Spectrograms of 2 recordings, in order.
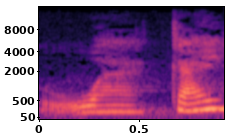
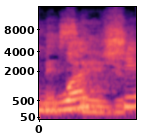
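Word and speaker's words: waakye: Et donc voilà, votre wakai, j'espère que j'ai bien prononcé, est servi... Waché, ça s'écrit Waché. Waché, c'est dans le nord du Togo, non? Oui, même au Ghana, c'est comme ça qu'on appelle. C'est du Waché. C'est du Waché que ça se prononce.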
